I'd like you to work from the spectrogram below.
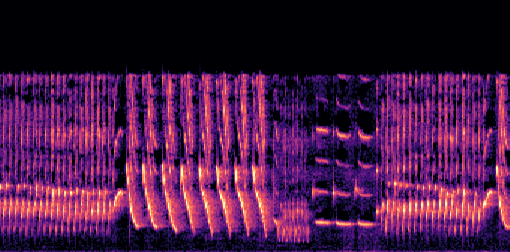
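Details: Rolling canary song meant as a lure for young canaries learning to sing: a fast buzzy trill, a run of swooping down-slurred notes, a low rolled burst, clear steady whistles, then the trill resumes.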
